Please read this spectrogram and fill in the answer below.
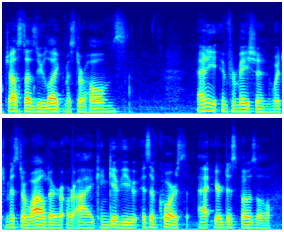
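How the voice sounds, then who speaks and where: A man voicing a stately, red-bearded middle-aged duke in a loud, deep, booming voice. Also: little pitch movement, a little slow, close to an everyday voice. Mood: stiff, haughty.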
